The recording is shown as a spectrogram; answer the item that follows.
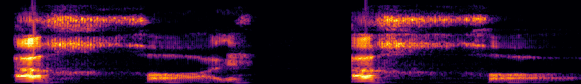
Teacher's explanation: ketika kita sebut huruf Kha ini dia seakan-akan berlaga sedikit e dia mengenai tekak kita seakan-akan macam nak buang kahaklah kata orang Melayu kan tapi bersifat keluar anginnya akha oke akha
